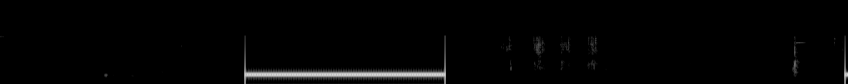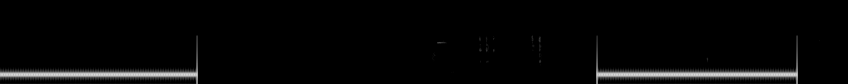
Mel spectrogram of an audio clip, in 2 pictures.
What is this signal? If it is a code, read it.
Ringback tone (North America), 440 + 480 Hz.
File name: CENTRAL MABE / out karen.maya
